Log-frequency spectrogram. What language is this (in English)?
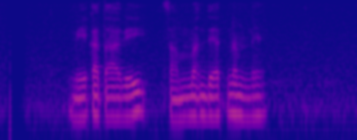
Sinhala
